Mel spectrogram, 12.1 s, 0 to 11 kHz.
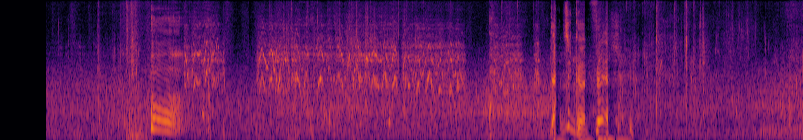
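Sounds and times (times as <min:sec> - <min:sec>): fishing reel buzzing: 0:02.5 - 0:08.3.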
